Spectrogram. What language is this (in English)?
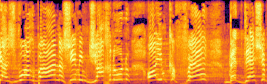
Hebrew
